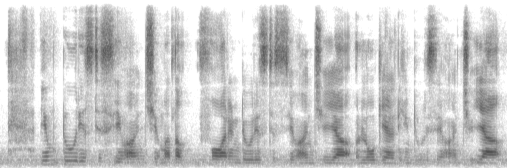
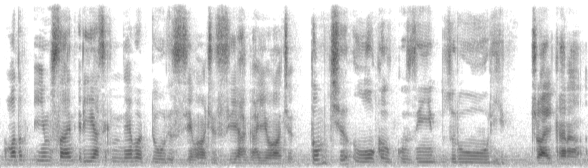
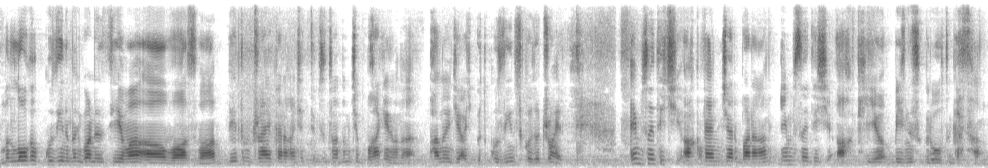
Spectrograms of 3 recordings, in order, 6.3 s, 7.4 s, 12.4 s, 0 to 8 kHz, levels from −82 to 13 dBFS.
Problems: constant background noise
